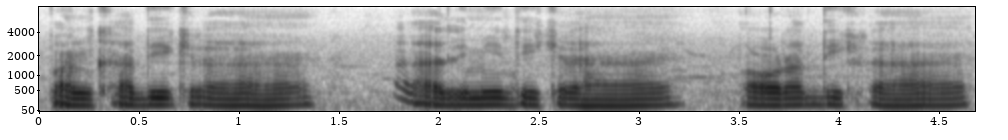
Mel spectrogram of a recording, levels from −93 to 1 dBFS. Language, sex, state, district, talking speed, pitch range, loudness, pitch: Hindi, male, Bihar, Patna, 155 wpm, 140-150 Hz, -17 LUFS, 145 Hz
